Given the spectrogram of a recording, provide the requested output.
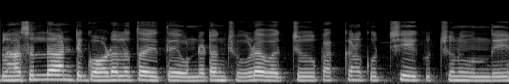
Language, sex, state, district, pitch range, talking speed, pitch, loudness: Telugu, female, Andhra Pradesh, Visakhapatnam, 185-200 Hz, 105 wpm, 190 Hz, -17 LUFS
